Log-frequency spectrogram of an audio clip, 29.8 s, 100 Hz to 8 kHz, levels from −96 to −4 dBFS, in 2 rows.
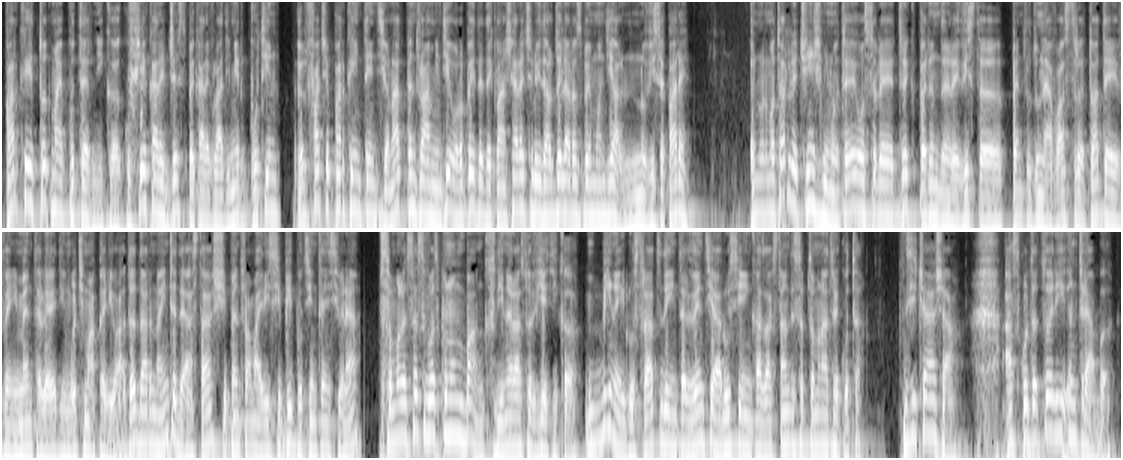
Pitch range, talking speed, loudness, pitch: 95-130 Hz, 175 wpm, -11 LUFS, 115 Hz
